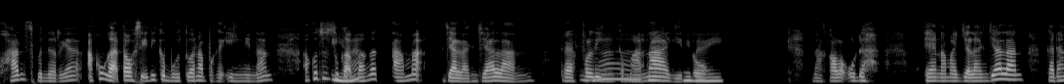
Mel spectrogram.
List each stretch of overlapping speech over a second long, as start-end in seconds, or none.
5.8-7.1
